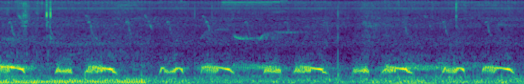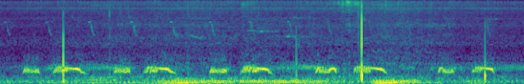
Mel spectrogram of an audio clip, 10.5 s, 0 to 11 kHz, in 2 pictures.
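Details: Spotted dove call used as a lure for trapping birds: a steady run of short hooked coos near 600, repeated about once a second for the whole stretch, with low rumbling background noise and occasional sharp clicks.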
